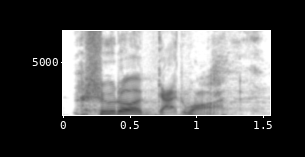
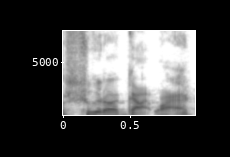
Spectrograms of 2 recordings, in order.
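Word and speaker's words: Ncuti Gatwa: to learn I had to learn how to pronounce suda gatw that's how you pronounce the new doctor the current doctor's name so suda gatw that's is um first not his first appearance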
